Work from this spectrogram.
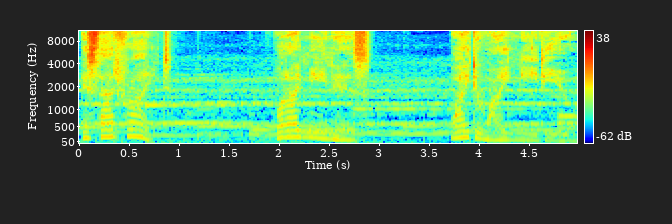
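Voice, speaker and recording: A slow, sly, needling servant. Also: male voice, fairly high pitch, sing-song. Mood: mock-humble. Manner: mock-deferential, insinuating. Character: sly servant of a count, mock-humble and needling. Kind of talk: dark fantasy audio drama acting. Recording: loud music behind the voice. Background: music.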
